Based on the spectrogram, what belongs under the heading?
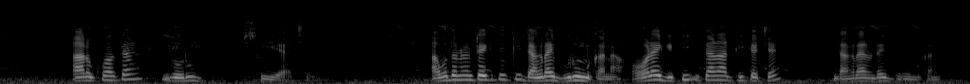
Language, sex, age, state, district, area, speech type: Santali, male, 60+, West Bengal, Birbhum, rural, spontaneous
